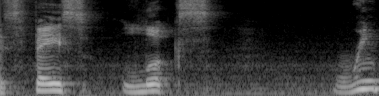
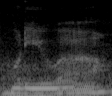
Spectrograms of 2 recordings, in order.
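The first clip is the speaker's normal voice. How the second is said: low, gruff, half-whispered hermit; a hint of a gruff woodsman; 3 semitones lower, 11 dB quieter, faster than usual.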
